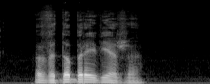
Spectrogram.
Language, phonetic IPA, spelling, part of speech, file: Polish, [ˈv‿dɔbrɛj ˈvʲjɛʒɛ], w dobrej wierze, phrase, Pl-w dobrej wierze.ogg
